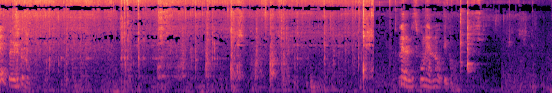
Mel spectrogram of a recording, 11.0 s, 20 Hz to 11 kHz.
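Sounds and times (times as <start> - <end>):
hot oil sizzling: 0.0 - 10.4
metal ladle scraping metal pan: 0.3 - 5.8, 9.2 - 9.8.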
